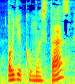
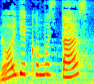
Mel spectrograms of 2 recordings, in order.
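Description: First: Said in the usual way. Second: Casual greeting. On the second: Retold or imitated. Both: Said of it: "es una forma de saludar".

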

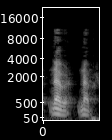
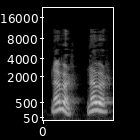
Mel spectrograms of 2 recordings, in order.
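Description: First: Final "never, never" sinking as a full stop; falling never. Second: "Never, never" pitched high with a rising lift; teacher insisting, "Never, never" rising sharply; emphatic never. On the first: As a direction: settle "never, never" down to a firm close. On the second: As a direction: stress the first "Never" up high, then repeat it. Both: Shown as a demonstration. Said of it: "never in Spanish has accent".

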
